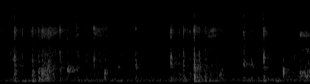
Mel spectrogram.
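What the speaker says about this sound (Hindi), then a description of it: "आपको टाइप कर देना है।" A password being typed on a computer keyboard, a quick, uneven run of soft key clicks close by in a quiet room.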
